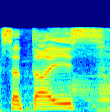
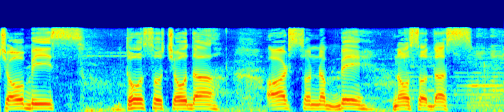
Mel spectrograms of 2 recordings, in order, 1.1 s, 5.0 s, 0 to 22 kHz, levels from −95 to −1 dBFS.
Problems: background conversations at intervals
